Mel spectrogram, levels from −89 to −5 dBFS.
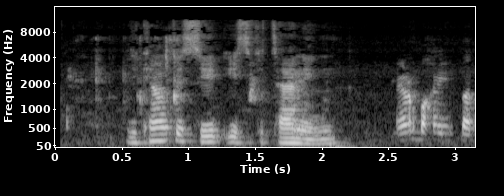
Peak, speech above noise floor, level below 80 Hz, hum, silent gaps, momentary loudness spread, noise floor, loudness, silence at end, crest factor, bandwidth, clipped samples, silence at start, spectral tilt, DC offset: -8 dBFS; 23 dB; -56 dBFS; none; none; 14 LU; -48 dBFS; -26 LUFS; 0 s; 18 dB; 11.5 kHz; under 0.1%; 0.1 s; -5 dB/octave; under 0.1%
